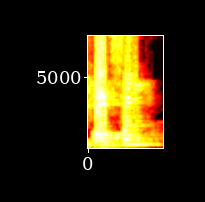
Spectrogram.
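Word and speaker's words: often: इन the morning ऑन इसमें T silent है वो अक्सर औकात सुबह जल्दी जागता है ऑन ओ एफ टी हमने इसकी साउंड नहीं प्रोनाउंस की ई एन ऑन लेकिन इसको स्पेल्ट करते वक्त इसमें टी मेंशन किया जाता है ओ एफ टी ई एन T silent next Ahmad is एन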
